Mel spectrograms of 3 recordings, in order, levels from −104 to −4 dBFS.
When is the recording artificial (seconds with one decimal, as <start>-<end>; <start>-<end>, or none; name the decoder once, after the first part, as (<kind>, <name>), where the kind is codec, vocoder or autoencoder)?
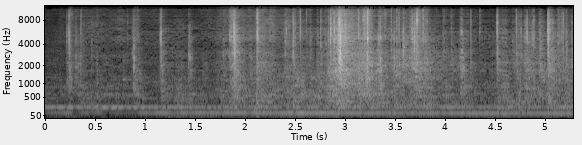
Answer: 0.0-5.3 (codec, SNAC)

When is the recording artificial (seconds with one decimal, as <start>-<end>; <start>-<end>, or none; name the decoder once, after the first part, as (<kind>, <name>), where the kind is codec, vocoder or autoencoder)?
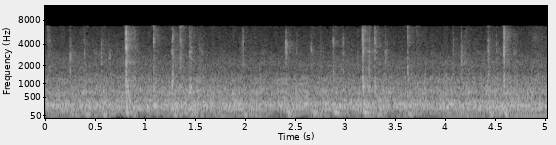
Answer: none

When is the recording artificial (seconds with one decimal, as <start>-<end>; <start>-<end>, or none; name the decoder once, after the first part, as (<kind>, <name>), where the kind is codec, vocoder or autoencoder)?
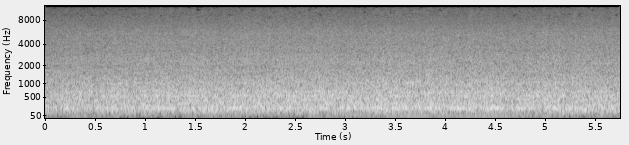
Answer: none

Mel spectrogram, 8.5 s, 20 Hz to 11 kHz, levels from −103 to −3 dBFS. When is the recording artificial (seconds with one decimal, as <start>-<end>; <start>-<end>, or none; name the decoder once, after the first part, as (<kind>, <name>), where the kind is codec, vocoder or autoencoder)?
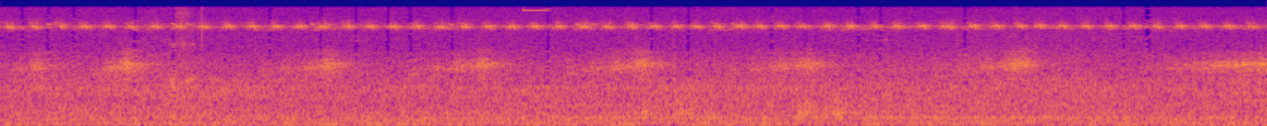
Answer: none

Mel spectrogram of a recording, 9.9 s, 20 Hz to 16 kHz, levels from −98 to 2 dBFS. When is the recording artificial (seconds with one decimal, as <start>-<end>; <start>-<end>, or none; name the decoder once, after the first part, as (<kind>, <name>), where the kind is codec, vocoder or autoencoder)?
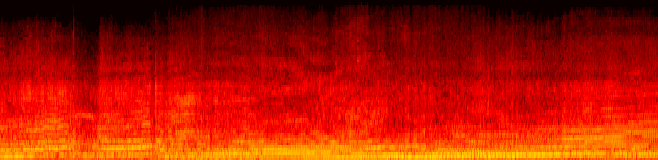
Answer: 0.0-2.7 (vocoder, BigVGAN v2)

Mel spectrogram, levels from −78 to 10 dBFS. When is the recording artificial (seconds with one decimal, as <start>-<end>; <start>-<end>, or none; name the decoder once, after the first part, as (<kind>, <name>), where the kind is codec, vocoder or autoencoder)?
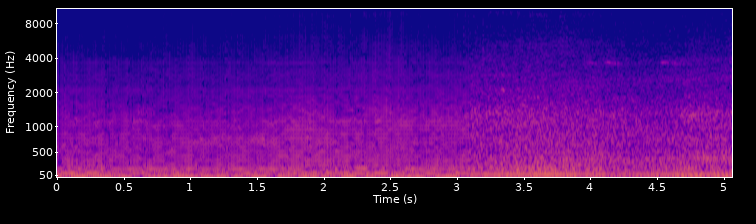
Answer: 0.0-3.1 (vocoder, BigVGAN v2)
